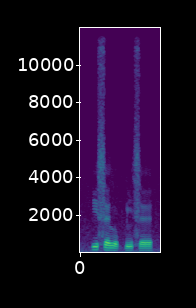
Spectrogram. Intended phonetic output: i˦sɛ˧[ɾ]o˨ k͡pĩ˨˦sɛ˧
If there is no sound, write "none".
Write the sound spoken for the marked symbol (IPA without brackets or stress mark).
l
